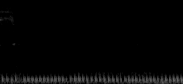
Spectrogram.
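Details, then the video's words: Indoor purring from an always-purring tabby kitten: a close, even, fast-pulsed low rumble, with a woman briefly speaking at the start. "Always Purring Mini-Me"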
